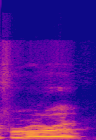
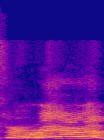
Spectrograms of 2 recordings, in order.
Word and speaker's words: Ferrara: Chris Hendrix and Andrew Ferrara. Am I saying that right? You are. Thank you. I'm just making sure. Everyone says Ferrara, but you're saying it right, and I love that.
